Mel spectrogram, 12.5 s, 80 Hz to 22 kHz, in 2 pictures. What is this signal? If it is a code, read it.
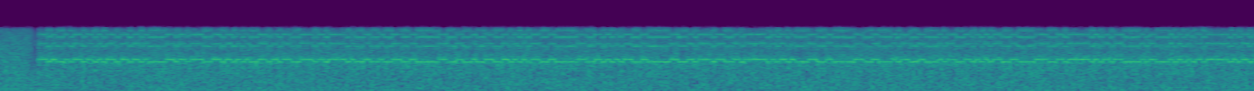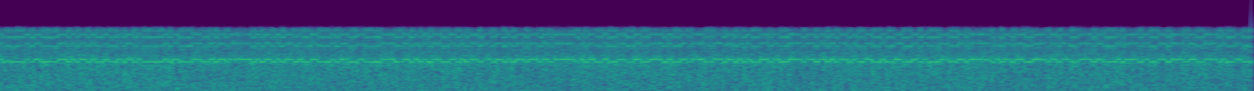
Two-tone teleprinter signal, about 170 Hz shift.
